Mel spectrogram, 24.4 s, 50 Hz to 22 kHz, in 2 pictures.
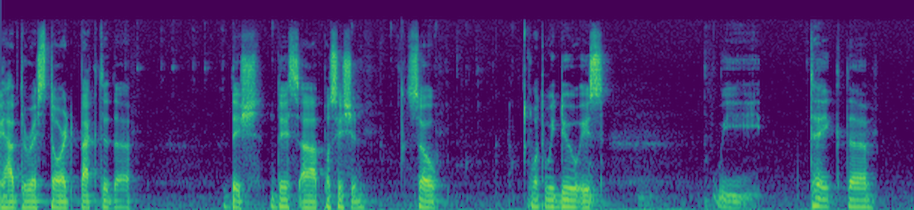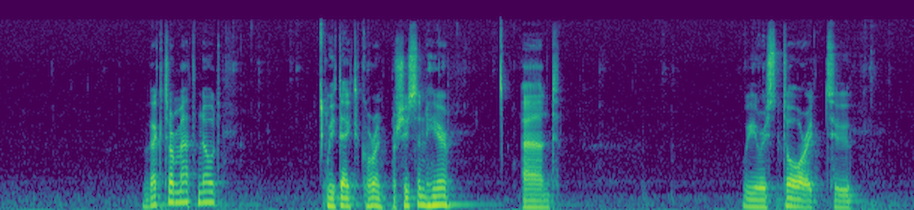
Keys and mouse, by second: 1.1 click, 1.6 click, 2.1 click, 2.5 click, 2.9 click, 3.5 shift+middle click, 4.6 shift+middle click, 5.2 shift+middle click, 5.5 alt+a, 5.8 shift+middle click, 6.1 shift+middle click, 6.9 shift+middle click, 9.3 shift+a, 15.6 middle click, 16.0-17.0 drag, 17.8 ctrl+c, 18.3 shift+middle click, 19.1 middle click, 19.6 shift+middle click, 22.1-24.3 drag.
